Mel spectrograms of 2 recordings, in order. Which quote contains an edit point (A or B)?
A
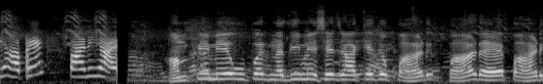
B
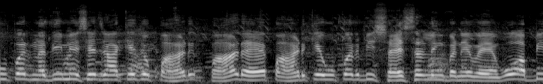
A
